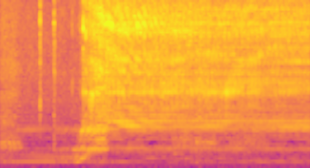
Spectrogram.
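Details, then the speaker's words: Whirlpool rotary vane compressor, previously would not start, run with its head removed: a few ticks, then the motor spins up with a rising whine into a loud hissy rush. "started up without its head on and you don't dare put your fingers or anything in there while spinning"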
